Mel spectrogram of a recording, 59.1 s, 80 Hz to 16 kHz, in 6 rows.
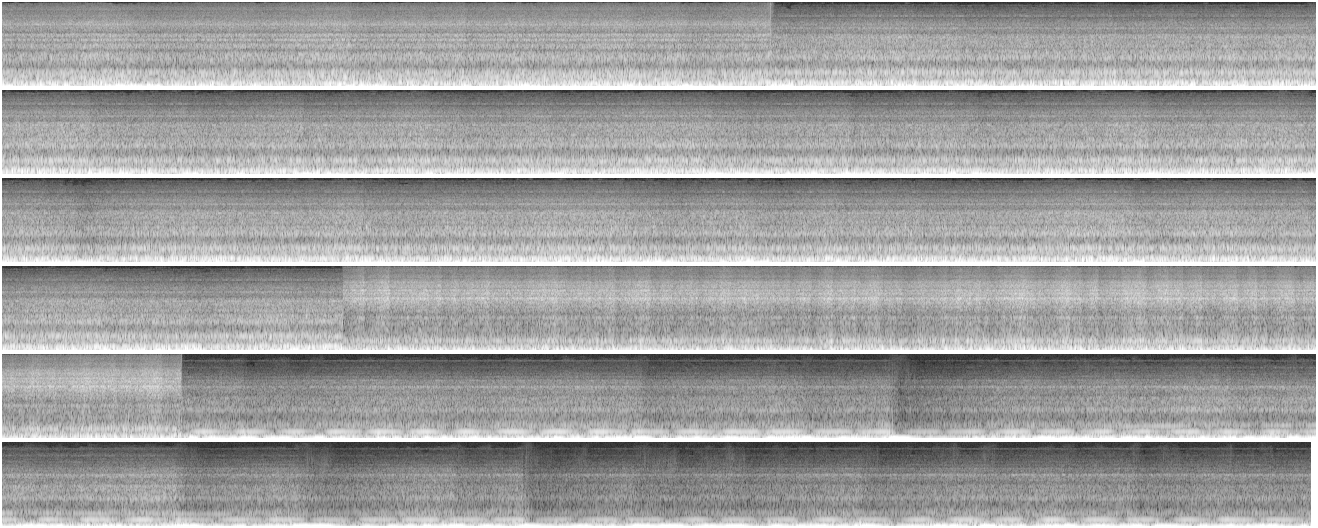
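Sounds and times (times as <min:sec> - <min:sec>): jet engines droning in cockpit: 0:00.0 - 0:59.0
airflow over canopy: 0:30.9 - 0:41.0.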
